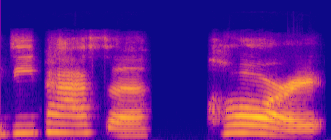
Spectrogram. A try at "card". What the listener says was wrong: you don't pronounce an R in card at all.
